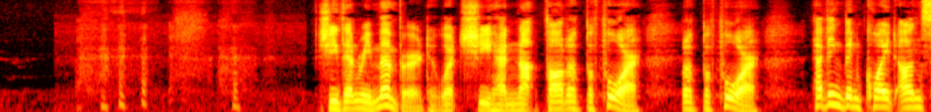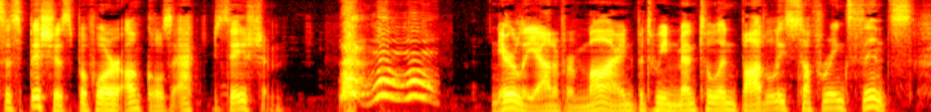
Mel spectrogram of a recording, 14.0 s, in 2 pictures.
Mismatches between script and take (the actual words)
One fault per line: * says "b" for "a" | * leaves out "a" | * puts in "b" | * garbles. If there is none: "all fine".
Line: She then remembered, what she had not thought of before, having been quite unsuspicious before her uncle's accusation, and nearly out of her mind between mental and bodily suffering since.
* puts in "of before"
* leaves out "and"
